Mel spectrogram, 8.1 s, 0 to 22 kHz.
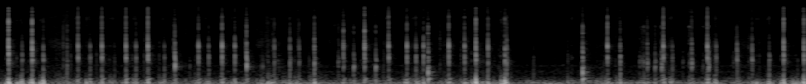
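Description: Fingertips type, mostly with one hand, on a D84 mechanical keyboard with brown switches and cream and red plastic keycaps. It makes a quick, uneven run of short, bright clicks and clacks that die away at once, over a steady low hum.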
